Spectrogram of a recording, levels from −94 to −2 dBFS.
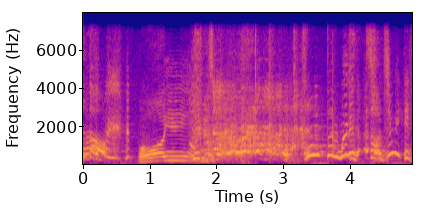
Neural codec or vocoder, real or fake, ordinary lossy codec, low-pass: codec, 16 kHz, 1 kbps, X-Codec, HuBERT features, trained on general audio; fake; none; 7.2 kHz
